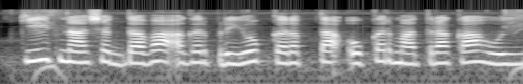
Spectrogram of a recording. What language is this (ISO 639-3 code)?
bho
